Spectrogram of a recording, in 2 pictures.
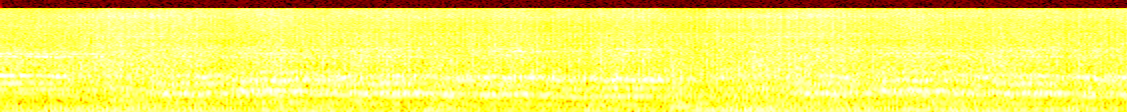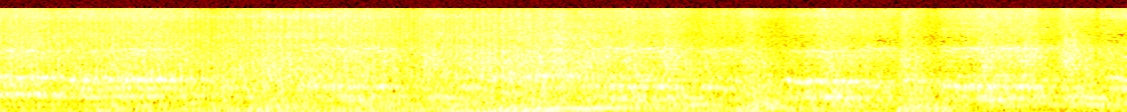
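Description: Background music over a Willys jeep's engine revving and running as the jeep pulls away, its pitch rising and falling several times.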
